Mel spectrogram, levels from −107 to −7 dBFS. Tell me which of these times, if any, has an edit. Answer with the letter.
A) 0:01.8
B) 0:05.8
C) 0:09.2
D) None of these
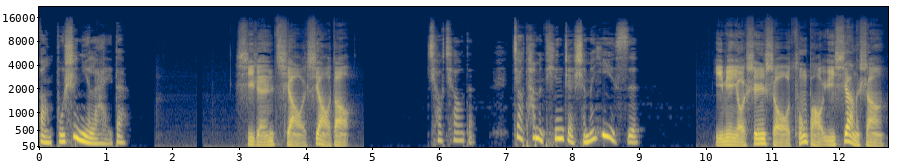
A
